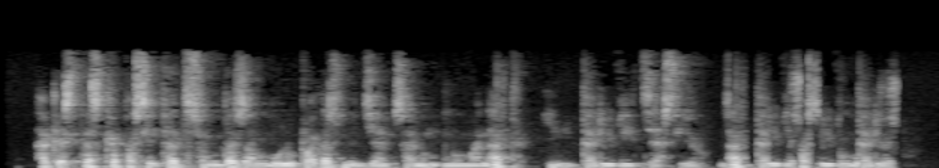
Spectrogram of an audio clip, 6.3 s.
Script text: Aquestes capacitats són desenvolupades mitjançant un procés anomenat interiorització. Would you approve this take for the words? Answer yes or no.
no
